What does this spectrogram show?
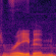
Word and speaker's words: Raiden: works in text because the mortal kombat character is pronounced raiden because of course it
